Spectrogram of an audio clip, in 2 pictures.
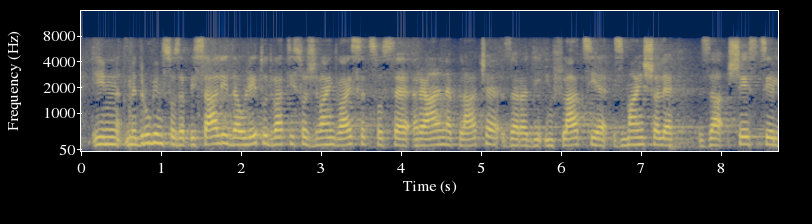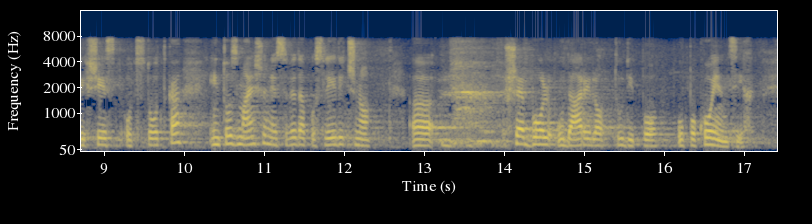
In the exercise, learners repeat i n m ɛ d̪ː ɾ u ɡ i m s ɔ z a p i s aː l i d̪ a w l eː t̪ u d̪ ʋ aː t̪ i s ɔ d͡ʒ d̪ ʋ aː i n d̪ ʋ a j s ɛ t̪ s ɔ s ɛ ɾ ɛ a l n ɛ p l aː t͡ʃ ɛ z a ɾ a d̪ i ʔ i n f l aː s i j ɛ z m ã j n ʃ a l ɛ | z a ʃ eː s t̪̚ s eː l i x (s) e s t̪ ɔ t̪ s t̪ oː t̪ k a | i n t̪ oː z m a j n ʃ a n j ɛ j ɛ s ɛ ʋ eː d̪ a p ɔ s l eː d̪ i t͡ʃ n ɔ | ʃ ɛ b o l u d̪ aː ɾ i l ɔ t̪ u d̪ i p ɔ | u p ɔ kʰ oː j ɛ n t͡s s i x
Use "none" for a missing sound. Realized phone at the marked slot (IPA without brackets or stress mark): ʃ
